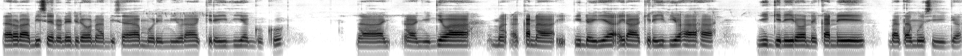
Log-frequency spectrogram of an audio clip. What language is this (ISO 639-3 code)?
kik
